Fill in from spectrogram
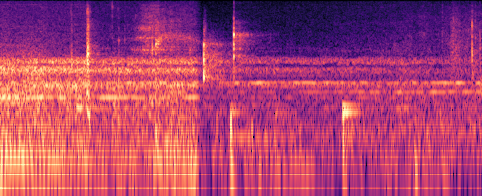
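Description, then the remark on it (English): A handful of sharp, irregular clicks and clatters of dice tumbling across a table, rolled for a perception check in a tabletop role-playing game, standing out over a steady low background hum. No one speaks. “Go ahead and make me a perception check to look around.”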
